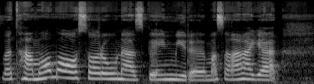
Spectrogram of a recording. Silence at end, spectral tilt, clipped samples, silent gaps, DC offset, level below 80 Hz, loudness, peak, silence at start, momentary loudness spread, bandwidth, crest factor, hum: 0 s; -2 dB/octave; under 0.1%; none; under 0.1%; -62 dBFS; -22 LUFS; -2 dBFS; 0 s; 7 LU; over 20 kHz; 22 dB; none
